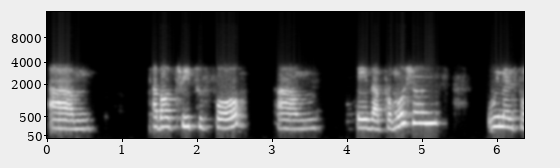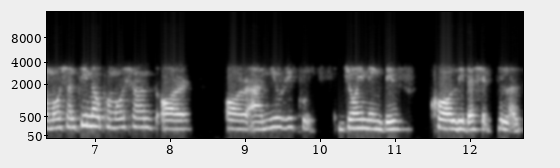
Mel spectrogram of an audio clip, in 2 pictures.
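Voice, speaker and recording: A middle-aged woman from Kenya, interviewed over a video call, speaking in a measured way with frequent fillers and restarts. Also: medium pitch. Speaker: interviewee, deputy country director. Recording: tinny call audio.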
